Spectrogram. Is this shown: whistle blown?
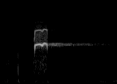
yes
